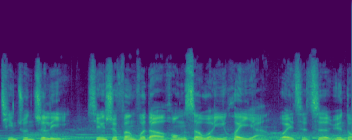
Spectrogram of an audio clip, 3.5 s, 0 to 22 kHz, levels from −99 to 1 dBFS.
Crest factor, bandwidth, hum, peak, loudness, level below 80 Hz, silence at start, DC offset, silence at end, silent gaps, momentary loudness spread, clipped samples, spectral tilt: 16 dB; 14 kHz; none; -12 dBFS; -26 LUFS; -62 dBFS; 0 s; under 0.1%; 0 s; none; 3 LU; under 0.1%; -5 dB/octave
